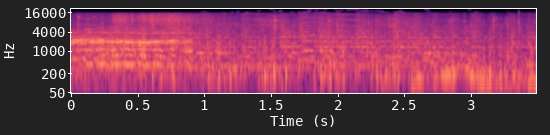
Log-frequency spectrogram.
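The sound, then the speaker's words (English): The horse Blazer whinnies loudly, its high shrill call trailing off, while hooves clop steadily and quickly underneath, continuing after the neigh fades. “Quentin raised an arm in farewell to Dekra, and then turned to his horse. It's time for speed.”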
